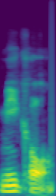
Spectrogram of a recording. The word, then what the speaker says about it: Mecole: Mecole.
